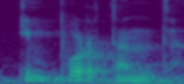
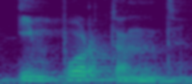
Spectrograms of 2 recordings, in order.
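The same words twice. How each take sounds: Both takes have the same delivery.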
